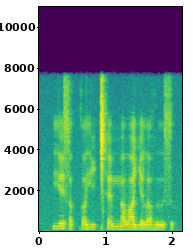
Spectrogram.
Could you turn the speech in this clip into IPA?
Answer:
j e s ʌ kː ʌ j i ǀʰ ɛ mː ɛ lˠ a ʎ ɛ l ʌ ɦ ɯ s

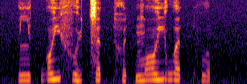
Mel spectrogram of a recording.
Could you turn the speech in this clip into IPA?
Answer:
l ɪ˨ k̚ ɔː˥ j f ɵ˨˩ ɥ t͡s ɐ˧ t̚ h ɵ˨ t̚ m ɔː˥ j w ɐ˥ t̚ kʷ ɐ˨˥ p̚

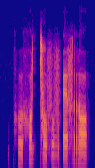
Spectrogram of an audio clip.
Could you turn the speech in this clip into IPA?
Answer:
kʰ ʊ x ɔ ǀ o f ʊ v ʔ ɛ f r ɔ

